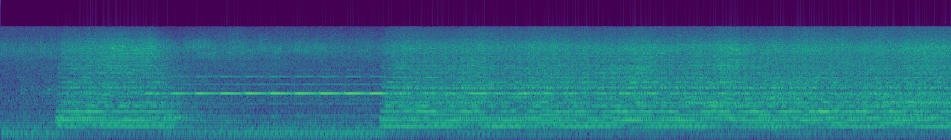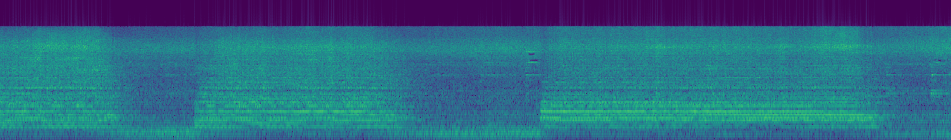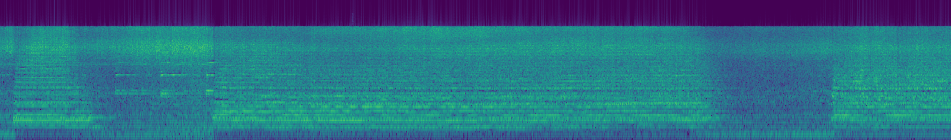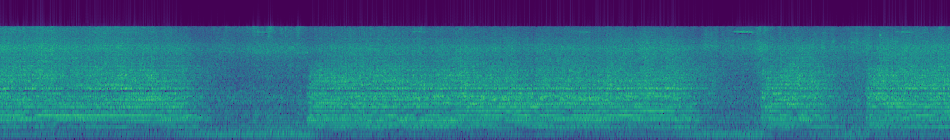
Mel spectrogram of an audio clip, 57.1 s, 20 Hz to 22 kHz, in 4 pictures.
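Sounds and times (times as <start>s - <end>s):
train rumble: 0.0s - 57.0s
locomotive air horn blasts: 0.8s - 2.9s, 5.7s - 16.4s, 17.1s - 20.6s, 22.3s - 27.7s, 28.6s - 30.2s, 31.6s - 39.6s, 40.9s - 46.0s, 47.3s - 57.0s
train wheels clacking: 20.3s - 22.9s, 26.7s - 36.0s.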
